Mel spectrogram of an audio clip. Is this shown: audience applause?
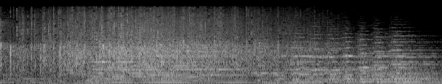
yes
